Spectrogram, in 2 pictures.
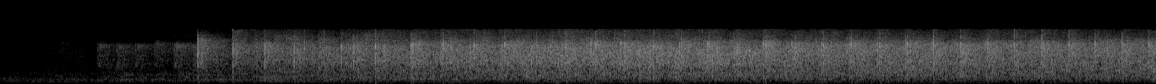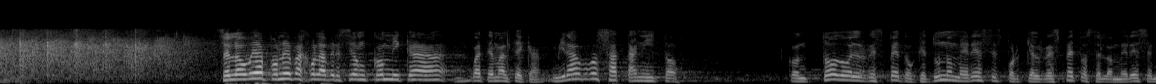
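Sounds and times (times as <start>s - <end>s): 
audience applause: 1.0s - 13.6s
speech: 13.8s - 18.5s, 19.4s - 23.1s.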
